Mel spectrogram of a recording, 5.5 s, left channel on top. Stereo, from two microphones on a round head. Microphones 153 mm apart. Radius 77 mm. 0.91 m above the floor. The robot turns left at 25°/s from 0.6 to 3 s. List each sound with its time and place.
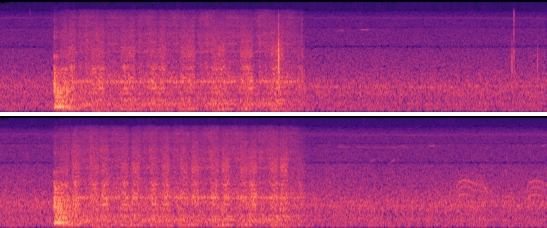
0.5 s a thud: 15° left (ahead or behind), 3.5 m; by 0.7 s 20° left (ahead or behind), 3.5 m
